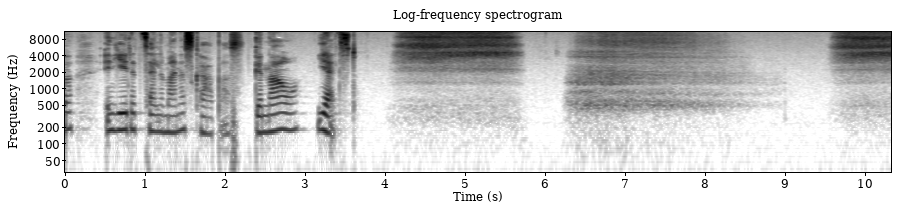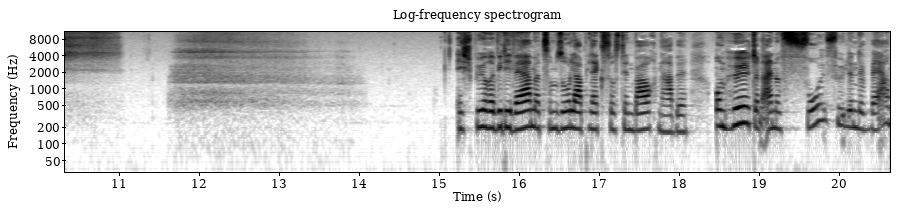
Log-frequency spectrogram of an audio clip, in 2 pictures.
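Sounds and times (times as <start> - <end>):
speech: 0.0 - 4.3, 15.2 - 20.6
deep breaths during a guided meditation: 0.1 - 0.5, 4.0 - 14.2, 18.1 - 18.4.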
